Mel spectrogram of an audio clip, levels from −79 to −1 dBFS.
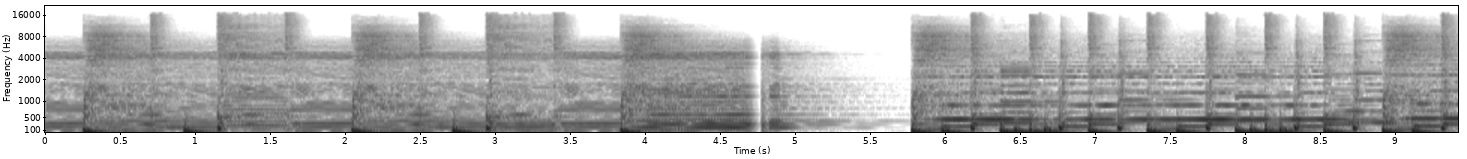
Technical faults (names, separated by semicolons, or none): call audio freeze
